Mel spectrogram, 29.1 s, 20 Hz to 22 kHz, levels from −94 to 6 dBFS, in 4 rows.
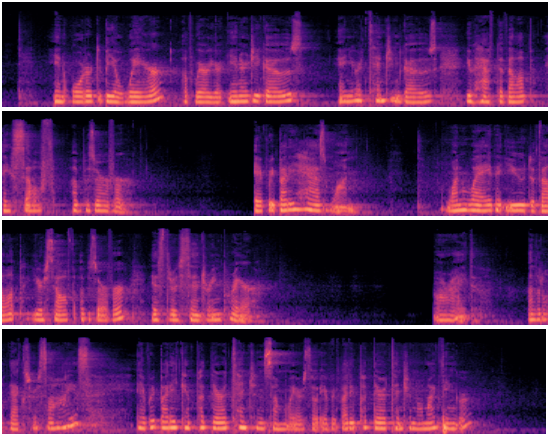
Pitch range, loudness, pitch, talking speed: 155-180 Hz, -22 LUFS, 170 Hz, 115 wpm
